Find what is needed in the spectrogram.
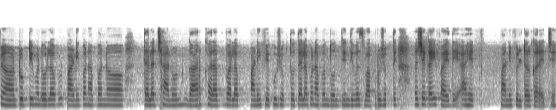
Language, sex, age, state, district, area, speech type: Marathi, female, 30-45, Maharashtra, Nagpur, urban, spontaneous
